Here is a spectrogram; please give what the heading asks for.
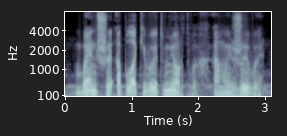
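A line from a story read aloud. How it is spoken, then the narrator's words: Dry reply. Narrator (Russian): сухо отозвался граф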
